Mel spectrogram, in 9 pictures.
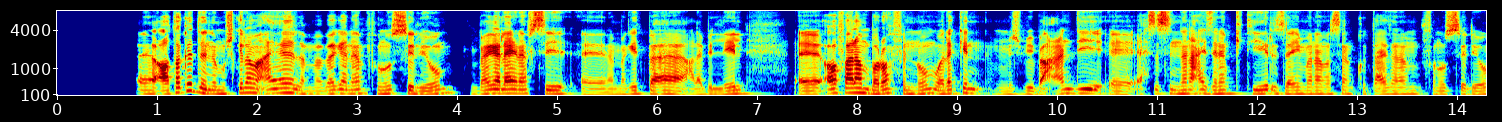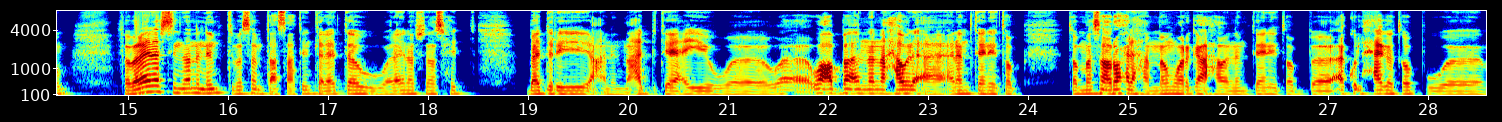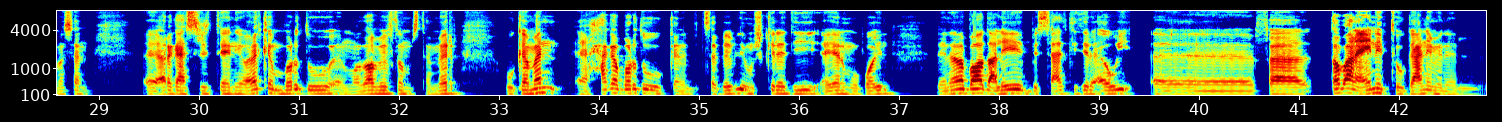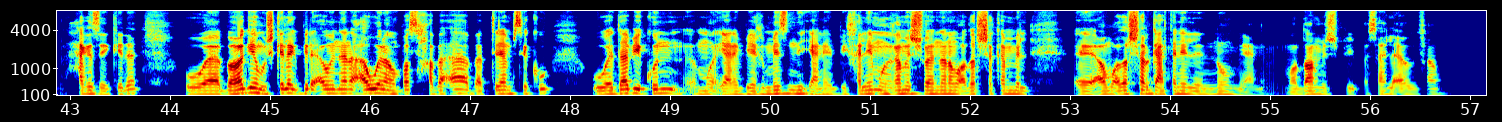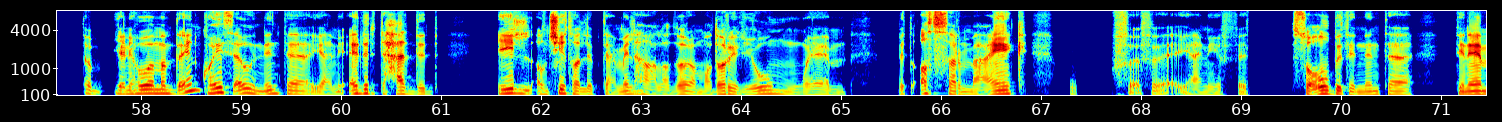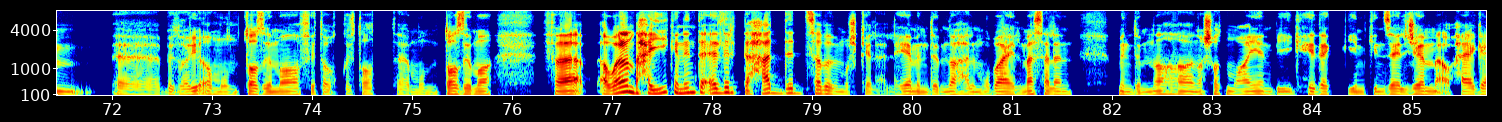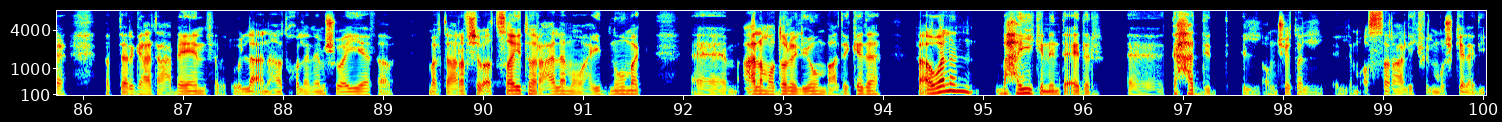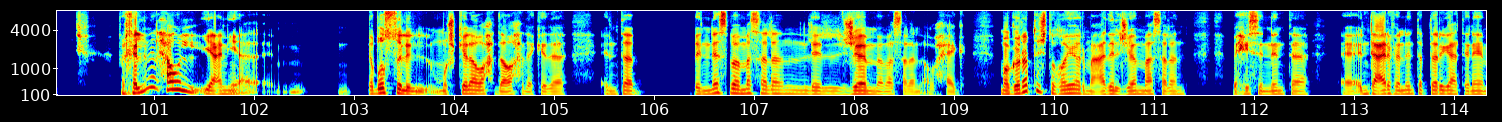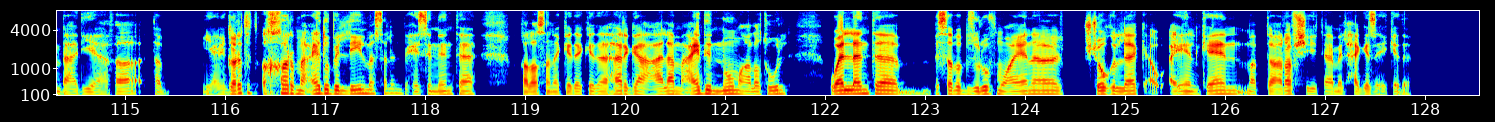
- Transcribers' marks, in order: in English: "الGym"; in English: "للGym"; in English: "الGym"
- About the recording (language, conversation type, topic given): Arabic, advice, إزاي بتصحى بدري غصب عنك ومابتعرفش تنام تاني؟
